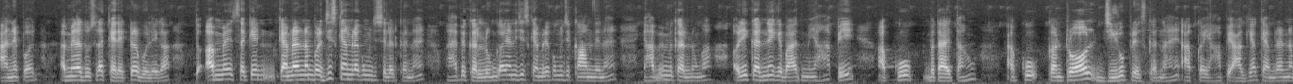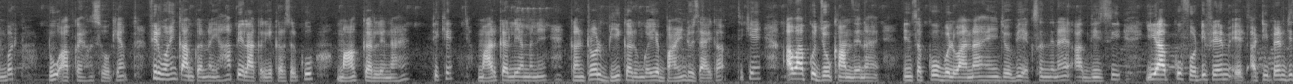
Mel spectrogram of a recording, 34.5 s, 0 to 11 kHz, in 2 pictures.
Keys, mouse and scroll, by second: 0.3-2.0 drag, 6.5-8.3 drag, 15.0 ctrl+KP_0, 22.5 m, 26.6 ctrl+b.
